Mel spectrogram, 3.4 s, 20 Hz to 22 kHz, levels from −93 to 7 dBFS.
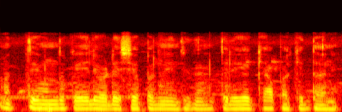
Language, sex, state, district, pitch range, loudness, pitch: Kannada, male, Karnataka, Koppal, 105-110 Hz, -19 LUFS, 110 Hz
